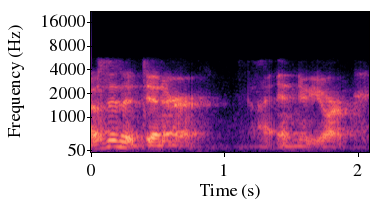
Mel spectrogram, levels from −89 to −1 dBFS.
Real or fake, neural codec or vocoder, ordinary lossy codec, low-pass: fake; vocoder, 22.05 kHz, 80 mel bands, Vocos; Opus, 16 kbps; 5.4 kHz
